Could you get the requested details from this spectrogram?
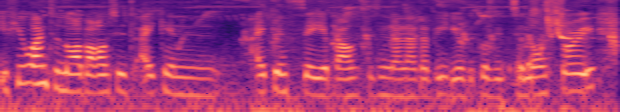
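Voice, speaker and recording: With an East African accent, a woman talks at a very fast pace. Noticeable background noise is present. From Tanzania. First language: Swahili. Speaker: vlogger. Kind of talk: casual opinion monologue. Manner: halting, with many restarts.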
